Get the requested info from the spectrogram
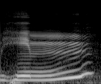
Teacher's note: ہا زیر میم, اب اس میں ہا کی زیر جو ہے اگلے تشدید والے میم کے ساتھ مل جائے گی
